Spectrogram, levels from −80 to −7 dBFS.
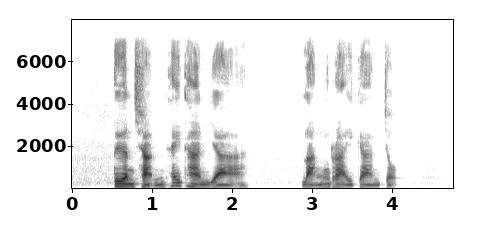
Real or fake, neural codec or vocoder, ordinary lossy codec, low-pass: real; none; none; 7.2 kHz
